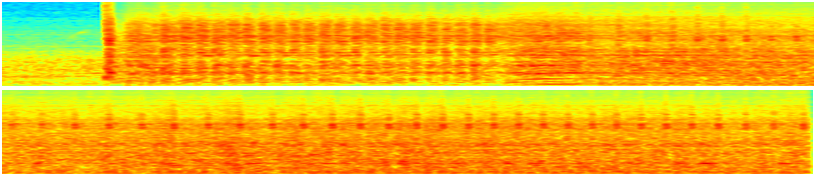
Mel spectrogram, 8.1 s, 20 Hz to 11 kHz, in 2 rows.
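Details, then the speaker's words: 1978 Oldsmobile Cutlass sitting since 2005, first start on new fuel pump with gas poured down the intake; quiet idle with a fast light tick keeping pace with the engine, fading as it runs, thin oil; lifter tick. "now I do hear a lifer tick here other than that it's pretty quiet unbelievable"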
